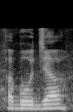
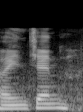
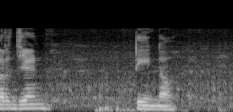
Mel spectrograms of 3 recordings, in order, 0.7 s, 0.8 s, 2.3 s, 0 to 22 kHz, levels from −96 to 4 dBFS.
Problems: constant background noise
